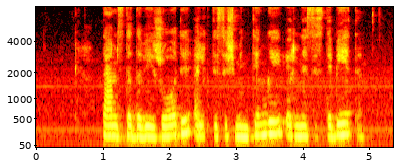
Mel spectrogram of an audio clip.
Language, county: Lithuanian, Vilnius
